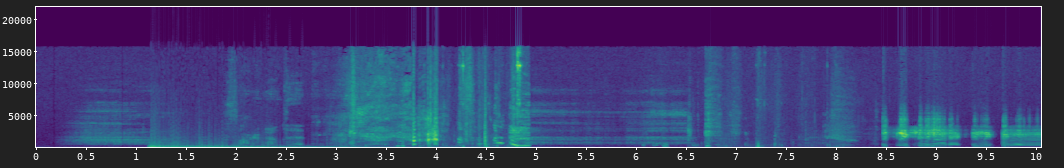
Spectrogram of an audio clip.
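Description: A man breathing heavily into a handheld walkie-talkie held at his mouth. A loud breathy rush with a deep rumble starts suddenly about a second in and fades away over about four seconds.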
